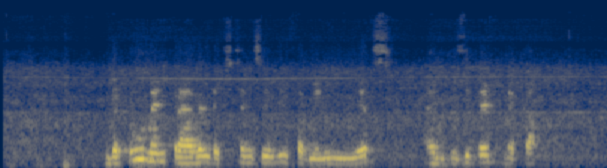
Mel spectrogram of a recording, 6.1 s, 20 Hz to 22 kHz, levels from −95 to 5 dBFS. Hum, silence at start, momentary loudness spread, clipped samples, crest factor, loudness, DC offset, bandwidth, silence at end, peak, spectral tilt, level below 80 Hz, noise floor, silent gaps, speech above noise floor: none; 0.65 s; 14 LU; under 0.1%; 18 dB; -19 LUFS; under 0.1%; 7.4 kHz; 0.75 s; -2 dBFS; -8 dB/octave; -60 dBFS; -51 dBFS; none; 32 dB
